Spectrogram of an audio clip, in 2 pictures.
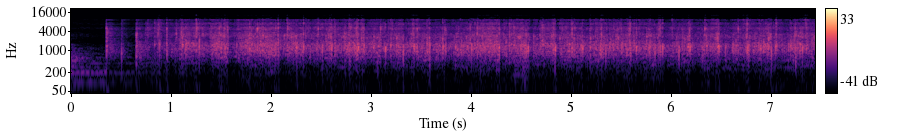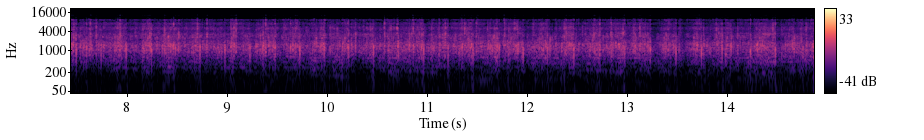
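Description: A concert audience applauding, breaking out within the first second and keeping up steadily, dense and even.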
